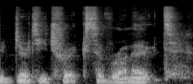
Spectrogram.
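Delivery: speaking through gritted teeth. Voicing a dwarf confronting an enemy: through gritted teeth. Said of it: "grit through his teeth".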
